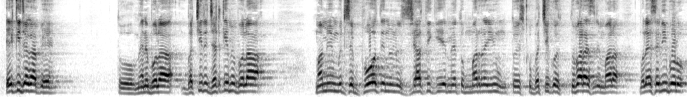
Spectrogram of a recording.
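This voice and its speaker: High-voiced man with a dark, mellow tone. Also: vocal fry, in a large hall. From Pakistan. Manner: animated storyteller acting out quoted dialogue. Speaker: police officer. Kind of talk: recounting events in an interview.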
